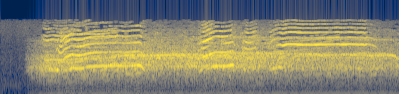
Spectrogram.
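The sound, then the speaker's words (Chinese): Girls screaming excitedly at the sight of their idol: a chorus of high-pitched shrieks from several voices, rising in quickly and then holding loud and steady to the end. “好像是看到自己偶像时尖叫的声音。 嗯，女孩子的尖叫声这样来表达”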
